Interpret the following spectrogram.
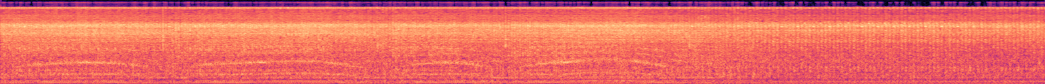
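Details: Opel Astra J engine running: fairly regular light knocking, about three to four a second, over a steady hum; cause not clear.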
